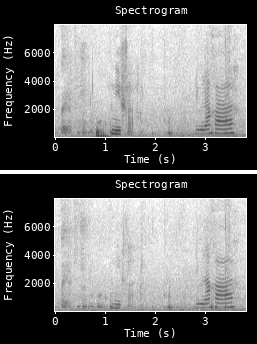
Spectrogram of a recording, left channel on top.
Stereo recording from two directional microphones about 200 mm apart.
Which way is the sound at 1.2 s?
55° left (ahead or behind).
